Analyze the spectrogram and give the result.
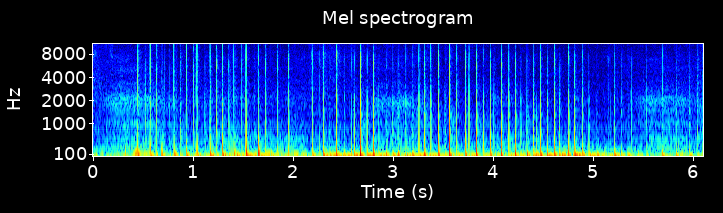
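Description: A small yellow number 1 pool ball of solid hard resin is held in both hands and tapped and scratched with the fingertips and nails. Rapid, uneven clicks and taps come in quick bursts, each dry and short with almost no ring, over soft scratchy rustling. The taps carry a low, muted thump beneath a faint high edge.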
